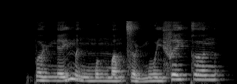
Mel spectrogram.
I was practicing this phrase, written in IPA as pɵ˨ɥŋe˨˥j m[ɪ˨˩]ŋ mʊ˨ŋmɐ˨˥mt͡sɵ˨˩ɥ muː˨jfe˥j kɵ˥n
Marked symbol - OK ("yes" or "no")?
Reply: no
